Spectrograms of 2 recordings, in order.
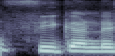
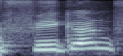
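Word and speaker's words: fecund: তাহলে ফ্লিটের সাথে স্লো এটা মোটামুটি মানে অপোজিট মিনিং দেয়, ঠিক যেরকম ফিকান্ডের সাথে ইনফার্টাইল অপোজিট মিনিং দেয়। এটা ফিকান্ড, ফেকান্ড দুইটা উচ্চারণে হয়, হাউএভার ইউ প্রেফার।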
